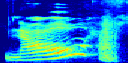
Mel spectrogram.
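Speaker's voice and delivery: ordinary delivery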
